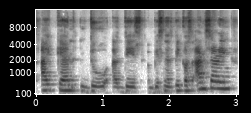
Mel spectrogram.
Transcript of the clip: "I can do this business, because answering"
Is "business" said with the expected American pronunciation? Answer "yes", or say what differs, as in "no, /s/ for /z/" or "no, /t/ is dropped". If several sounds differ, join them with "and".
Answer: no, /s/ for /z/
